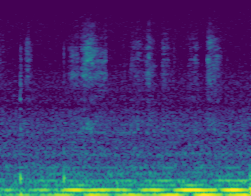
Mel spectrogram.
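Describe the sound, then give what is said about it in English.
The word fear being written by hand onto something, with soft, brief scratching strokes over a steady low hum. “I'm gonna write fear on this.”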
